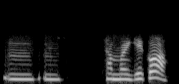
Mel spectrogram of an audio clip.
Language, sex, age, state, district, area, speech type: Manipuri, female, 18-30, Manipur, Chandel, rural, conversation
